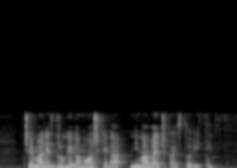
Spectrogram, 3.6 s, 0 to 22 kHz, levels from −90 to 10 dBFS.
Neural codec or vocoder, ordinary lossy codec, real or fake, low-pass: none; none; real; 7.2 kHz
